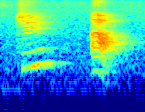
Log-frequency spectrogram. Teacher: solo se va a pronunciar la A, bien, porque la S final en francés no se lee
